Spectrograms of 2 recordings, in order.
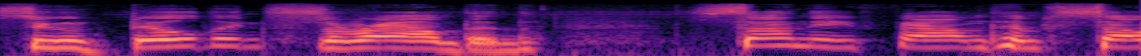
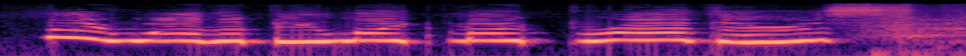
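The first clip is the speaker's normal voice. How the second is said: put-on high childlike voice, louder; wistful little donkey; 12 semitones higher, 4 dB louder than usual. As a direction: wish aloud to mother. Sonny wishing.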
